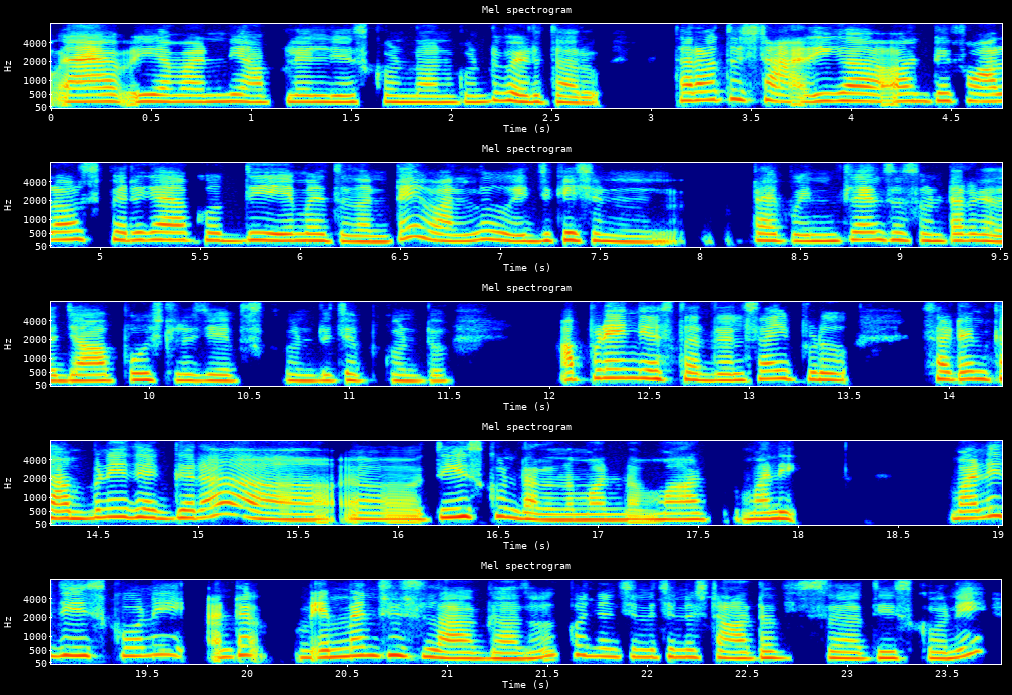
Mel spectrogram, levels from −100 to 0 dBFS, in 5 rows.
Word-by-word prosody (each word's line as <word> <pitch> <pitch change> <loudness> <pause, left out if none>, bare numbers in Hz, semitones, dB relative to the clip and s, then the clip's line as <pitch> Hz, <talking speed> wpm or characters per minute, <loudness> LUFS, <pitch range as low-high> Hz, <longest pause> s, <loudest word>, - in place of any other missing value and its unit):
యావ్ 245 0 +4
ఇవన్నీ 235 0 0
అప్లైలు 230 +1 -2
జేసుకొండి 225 0 -1
అనుకుంటూ 220 +3 -2
పెడతారు. 220 -4 0 0.4
తర్వాత 295 +3 +1
స్ట 300 - -4 0.3
ఇగ 265 +1 -1 0.3
అంటే, 260 +1 -2
ఫాలోవర్స్ 270 +2 +1
పెరిగే 265 +1 +1 0.2
కొద్దీ 255 0 -1
ఏమైతుదంటే 215 - +1
వాళ్ళు 230 +3 -1 0.2
ఎడ్యుకేషన్ 235 0 +1 0.7
టైప్ 240 -2 +1
ఇన్‌ప్ల్యూయన్సర్స్ 260 +3 0
ఉంటారు 240 +2 0
కదా! 200 -3 +1
జాబు 205 0 +3
పోస్టులు 225 -2 +1
జేసుకుంటూ 200 0 -2
చెప్పుకుంటూ, 200 -2 -2 0.7
అప్పుడేం 300 +4 +1
జేస్తారు 255 -5 +1
తెలుసా? 225 +5 0
ఇప్పుడు 245 -1 0 0.5
సెర్టైన్ 260 0 +1
కంపెనీ 255 +4 +2
దగ్గర 270 +1 0 0.8
ఆహ్, 110 0 -1
తీసుకుంటారనమాట 200 -10 +2
మాట్ 210 0 +1 0.2
మనీ. 235 +2 +4 0.9
మనీ 260 +6 +2
తీసుకొని 310 +1 -1 0.2
అంటే 260 +6 0 0.4
ఎం‌ఎన్‌సీస్‌లాగా 280 -6 +2
గాదు. 200 +1 +3 0.2
కొంచెం 290 -4 -2
చిన్న 260 -1 -3
చిన్న 260 -1 0
స్టార్టప్స్ 220 -1 -1 0.3
తీసుకొని, 225 - 0
235 Hz, 115 wpm, -23 LUFS, 215-270 Hz, 0.9 s, యావ్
